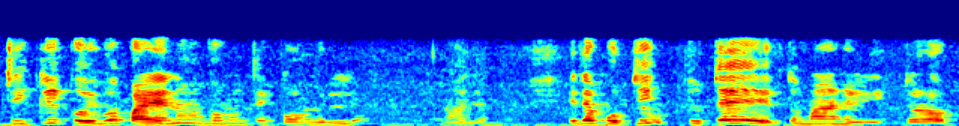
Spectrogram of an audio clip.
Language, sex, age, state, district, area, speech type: Assamese, female, 60+, Assam, Tinsukia, rural, spontaneous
